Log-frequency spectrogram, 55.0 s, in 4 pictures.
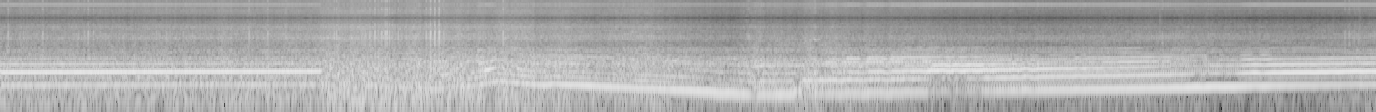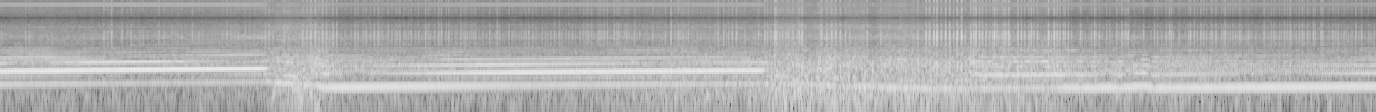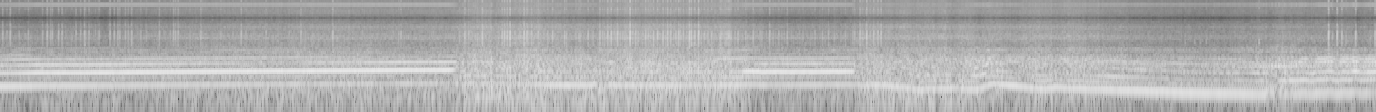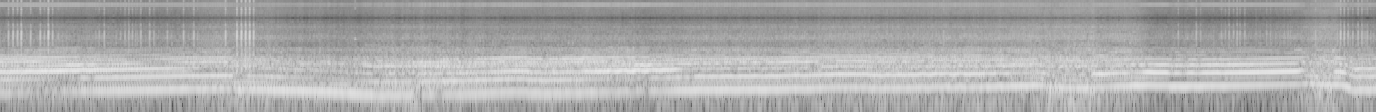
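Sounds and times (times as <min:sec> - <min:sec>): car engine under load: 0:00.0 - 0:55.0
wind and tyre rush: 0:00.0 - 0:55.0.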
